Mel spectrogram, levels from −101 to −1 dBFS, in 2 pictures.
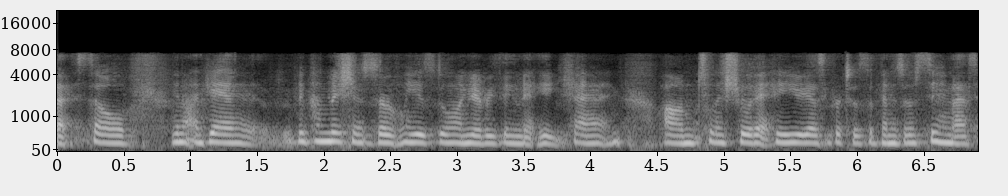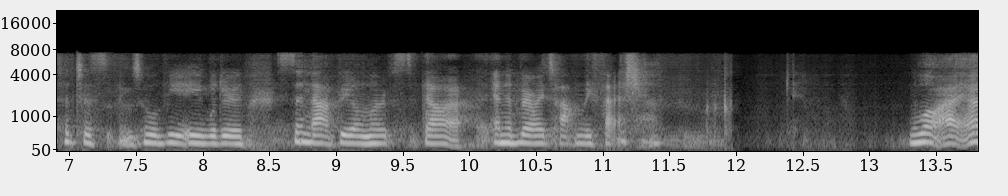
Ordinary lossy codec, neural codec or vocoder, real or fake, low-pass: AAC, 32 kbps; codec, 16 kHz, 0.5 kbps, FreqCodec, larger model; fake; 7.2 kHz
